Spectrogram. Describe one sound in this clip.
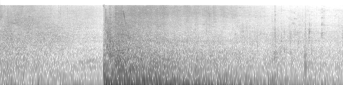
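Tangled roots burst apart with a loud crackling whoosh.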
